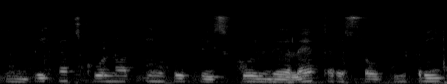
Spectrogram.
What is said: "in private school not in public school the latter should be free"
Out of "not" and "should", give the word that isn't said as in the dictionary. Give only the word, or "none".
should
